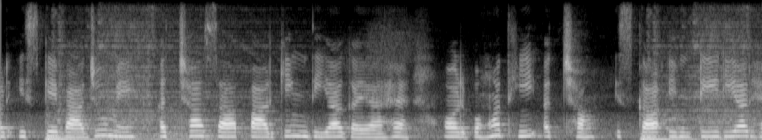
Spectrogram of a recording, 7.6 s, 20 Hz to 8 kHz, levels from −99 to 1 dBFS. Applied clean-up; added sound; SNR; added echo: none; Engine / Vehicle; 12 dB; none.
